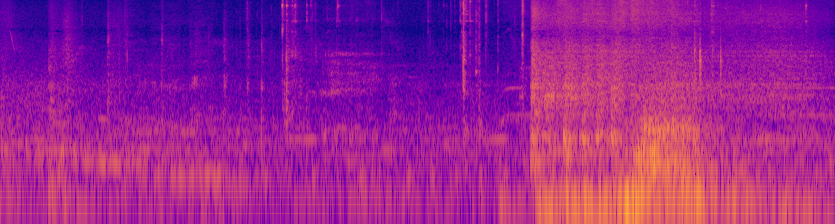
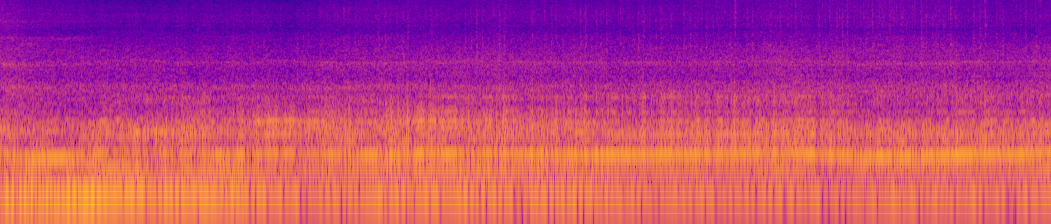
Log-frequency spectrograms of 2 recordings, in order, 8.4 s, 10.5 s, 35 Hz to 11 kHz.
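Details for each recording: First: MK1 VW with swapped 2L 8v engine, first start after oil priming, third attempt: jangling, then a short steady crank of a couple of seconds that never catches; retarded ignition timing, fixed by turning the distributor to advance it. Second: MK1 VW with swapped 2L 8v engine after first start, distributor advanced: strong, even four-cylinder hum for ten seconds with no knocks or ticks, oil pressure around 4 bar; healthy, though idle is not yet perfect and needs a remap after a throttle body change.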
